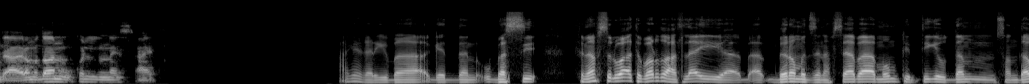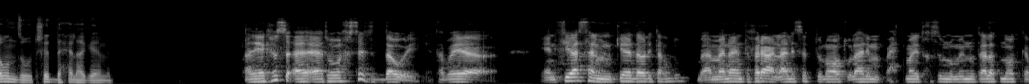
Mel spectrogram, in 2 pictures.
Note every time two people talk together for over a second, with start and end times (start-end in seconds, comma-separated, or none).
none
